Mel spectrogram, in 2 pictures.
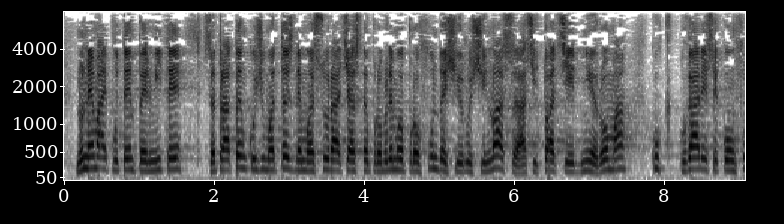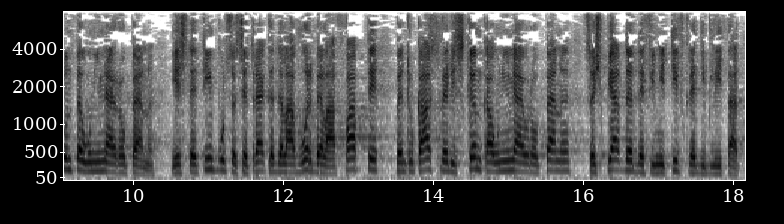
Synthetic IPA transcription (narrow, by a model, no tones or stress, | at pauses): nune̞majput̪e̞mpe̞rmit̪e̞ | sət̪ɾat̪əmkuʒumət̪ət̪sʲd̪e̞məsuɾəat͡ʃast̪əpɾo̞ble̞məpɾo̞fund̪əʃiruʃinoasəasit̪uat̪sije̞jd̪niero̞ma | kuukaɾe̞se̞ko̞nfɾunt̪əuniuneaeuɾopeanə̰ | je̞st̪e̞t̪impulsəse̞t̪ɾeakəd̪e̞lavo̞rbe̞lafap̚t̪e̞ | pe̞nt̪ɾukəast̪fe̞lriskəmkauniuneae̞uɾo̞peanə | səʃʲpjard̪əd̪e̞finit̪ivkɾe̞d̪ibilit̪at̪ea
